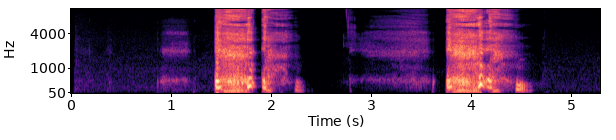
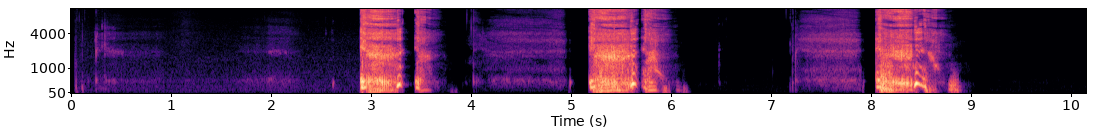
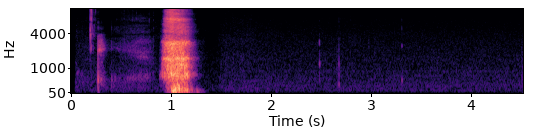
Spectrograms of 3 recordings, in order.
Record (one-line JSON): {"cough_length": "5.3 s", "cough_amplitude": 32768, "cough_signal_mean_std_ratio": 0.33, "three_cough_length": "10.2 s", "three_cough_amplitude": 32768, "three_cough_signal_mean_std_ratio": 0.31, "exhalation_length": "4.5 s", "exhalation_amplitude": 26681, "exhalation_signal_mean_std_ratio": 0.19, "survey_phase": "beta (2021-08-13 to 2022-03-07)", "age": "18-44", "gender": "Female", "wearing_mask": "No", "symptom_cough_any": true, "symptom_runny_or_blocked_nose": true, "symptom_sore_throat": true, "symptom_abdominal_pain": true, "symptom_diarrhoea": true, "symptom_fatigue": true, "symptom_fever_high_temperature": true, "symptom_headache": true, "symptom_change_to_sense_of_smell_or_taste": true, "symptom_loss_of_taste": true, "symptom_onset": "8 days", "smoker_status": "Never smoked", "respiratory_condition_asthma": false, "respiratory_condition_other": false, "recruitment_source": "Test and Trace", "submission_delay": "1 day", "covid_test_result": "Positive", "covid_test_method": "RT-qPCR", "covid_ct_value": 17.1, "covid_ct_gene": "ORF1ab gene"}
